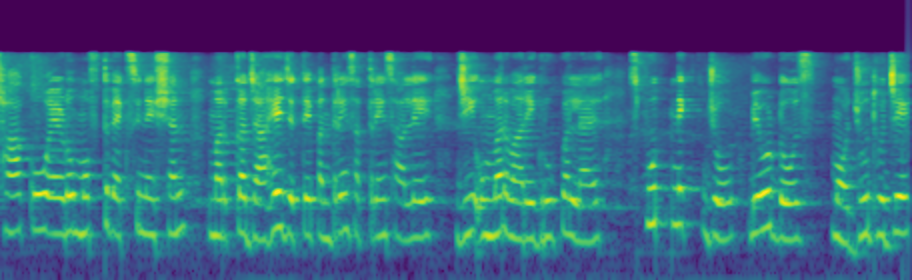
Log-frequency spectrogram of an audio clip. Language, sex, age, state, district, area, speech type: Sindhi, female, 30-45, Gujarat, Surat, urban, read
